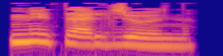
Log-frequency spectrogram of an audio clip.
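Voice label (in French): "métal jaune", French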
